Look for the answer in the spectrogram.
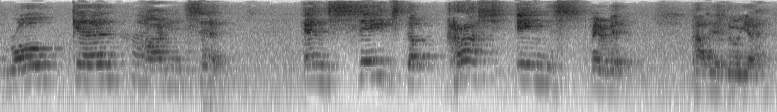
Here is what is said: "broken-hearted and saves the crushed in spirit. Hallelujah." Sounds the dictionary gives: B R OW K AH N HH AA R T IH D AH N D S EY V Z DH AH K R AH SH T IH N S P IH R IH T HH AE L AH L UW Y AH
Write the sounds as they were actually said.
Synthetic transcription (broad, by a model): R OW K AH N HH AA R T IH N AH N S EY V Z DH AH K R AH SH IH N S P IH R IH T HH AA L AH L UW Y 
